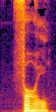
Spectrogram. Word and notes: furl: American English

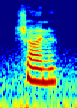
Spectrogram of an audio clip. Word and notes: shun: American English

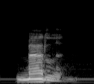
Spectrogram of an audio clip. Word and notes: madeleine: American English

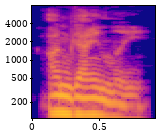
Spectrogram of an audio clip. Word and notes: ungainly: Australian English

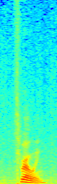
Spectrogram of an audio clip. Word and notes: throwing: American English

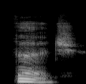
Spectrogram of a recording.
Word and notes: verge: Australian English

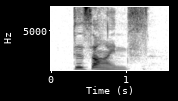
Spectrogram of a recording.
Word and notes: designs: American English

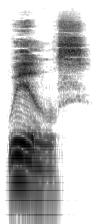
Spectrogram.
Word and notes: wheels: Australian English

